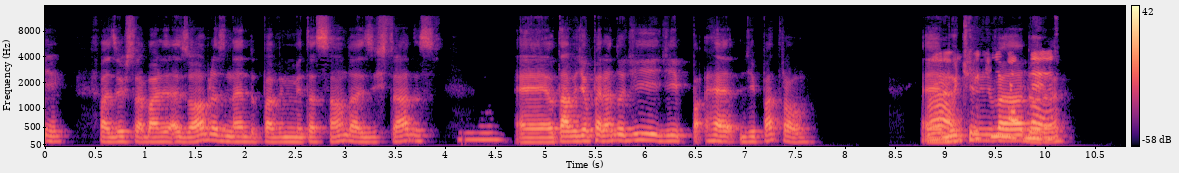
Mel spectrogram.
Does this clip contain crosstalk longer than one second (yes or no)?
yes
